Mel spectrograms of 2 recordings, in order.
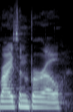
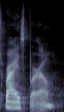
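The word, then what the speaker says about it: Riseborough: I kept saying Risenborough. It's Risenborough. There we go.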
